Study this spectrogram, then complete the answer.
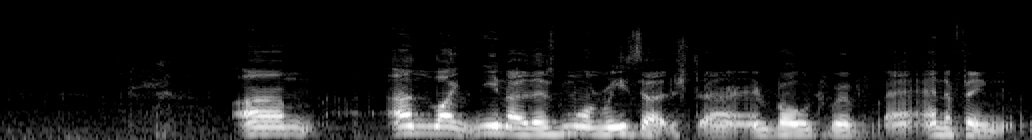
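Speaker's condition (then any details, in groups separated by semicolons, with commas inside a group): Cerebral palsy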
